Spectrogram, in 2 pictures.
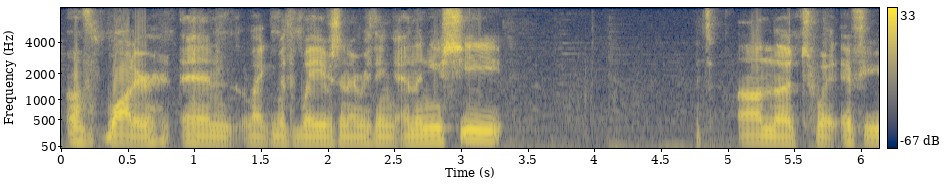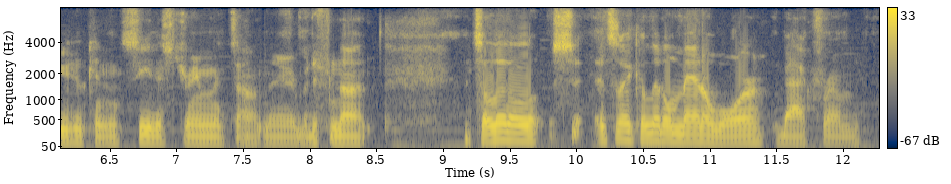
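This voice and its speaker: A man narrating a tabletop game as game master, rambling and halting. His voice is low and dry, recorded close. Soft music plays underneath. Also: fairly even intonation, gravelly, no room sound, low-quality recording.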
